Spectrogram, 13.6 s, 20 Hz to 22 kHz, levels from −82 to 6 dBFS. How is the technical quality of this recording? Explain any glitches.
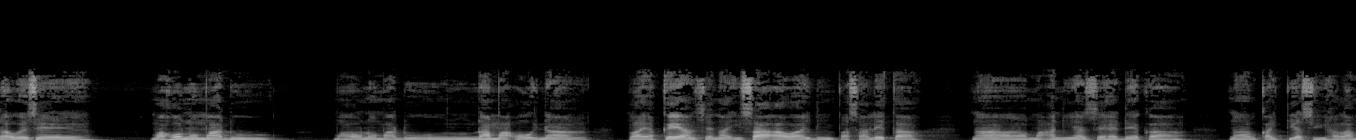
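The recording has audible compression damage across the whole clip. MP3 compression artefacts run throughout: nothing sounds above 11.1 kHz, so the treble is cut off abruptly, and the remaining sound has a plainly audible watery, swirling quality. That points to a low bitrate, something around 47 kbps. The likely cause is an encoder short of bits dropping high frequencies and zeroing weaker spectral detail, which then flickers in and out from frame to frame.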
